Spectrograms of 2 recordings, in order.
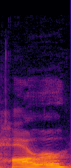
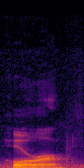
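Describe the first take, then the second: First: The first vowel has little lip rounding. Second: The first vowel is clearly rounded. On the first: This is a regional pronunciation, such as in New York. "more of an R, not as much rounding in that first syllable" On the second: This is the usual pronunciation in most of the country. "for most areas of the U S, an or is used"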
